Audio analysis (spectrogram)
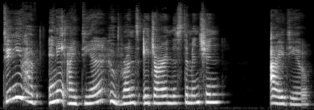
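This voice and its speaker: A woman's voice: high-pitched, normal speed, close to an everyday voice. A woman playing a smug, seductive, possessive demon boss in an ASMR roleplay, with a teasing, theatrical delivery. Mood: amused, indignant.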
